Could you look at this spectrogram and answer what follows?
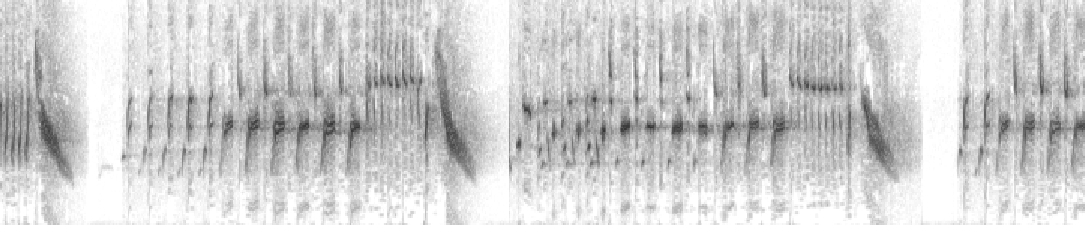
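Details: Clean European goldfinch song meant for training chicks: long twittering phrases of quick tinkling notes mixed with rapid trills, each closed by a harsh descending buzz, short silent pauses between phrases.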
